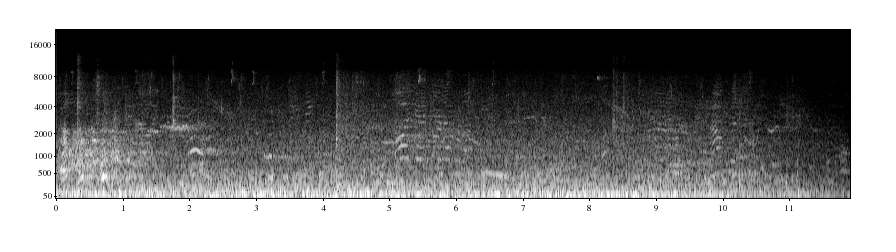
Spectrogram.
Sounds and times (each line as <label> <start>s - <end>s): barking of dogs 0.0s - 1.3s
screams of children 0.0s - 2.4s
singing of birds 0.0s - 11.7s
traffic 0.0s - 11.9s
